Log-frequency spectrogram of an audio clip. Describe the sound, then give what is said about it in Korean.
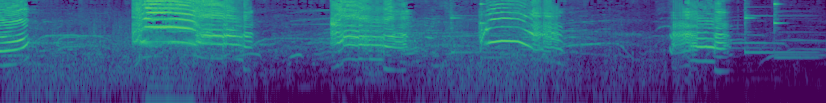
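Riders on a swinging pirate ship ride scream in loud, high-pitched bursts that recur every second or two, rising and fading with each swing over a steady rush of wind and crowd noise. “바이킹 타니까 재밌네요, 여러분.”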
